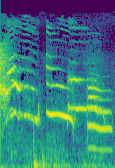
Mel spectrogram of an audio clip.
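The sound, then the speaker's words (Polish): Cat meowing: a few drawn-out, high, tonal meows with bending pitch, separated by brief pauses and clearly heard on their own. “Kotki? Ty? Bo są słodkie, milutkie.”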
